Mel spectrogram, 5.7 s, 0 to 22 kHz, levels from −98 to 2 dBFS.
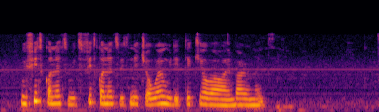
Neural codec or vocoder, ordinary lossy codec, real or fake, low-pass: none; none; real; 7.2 kHz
